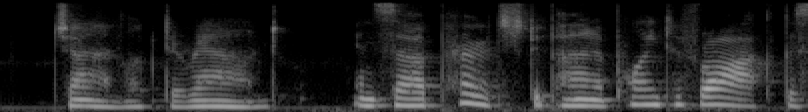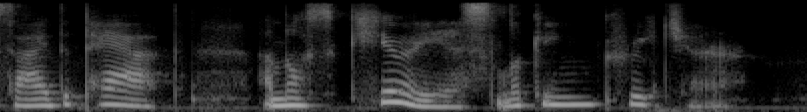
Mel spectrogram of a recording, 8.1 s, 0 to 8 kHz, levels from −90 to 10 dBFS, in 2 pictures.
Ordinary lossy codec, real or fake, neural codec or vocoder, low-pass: MP3, 64 kbps; fake; codec, 16 kHz, 2 kbps, X-Codec, HuBERT features, trained on general audio; 7.2 kHz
